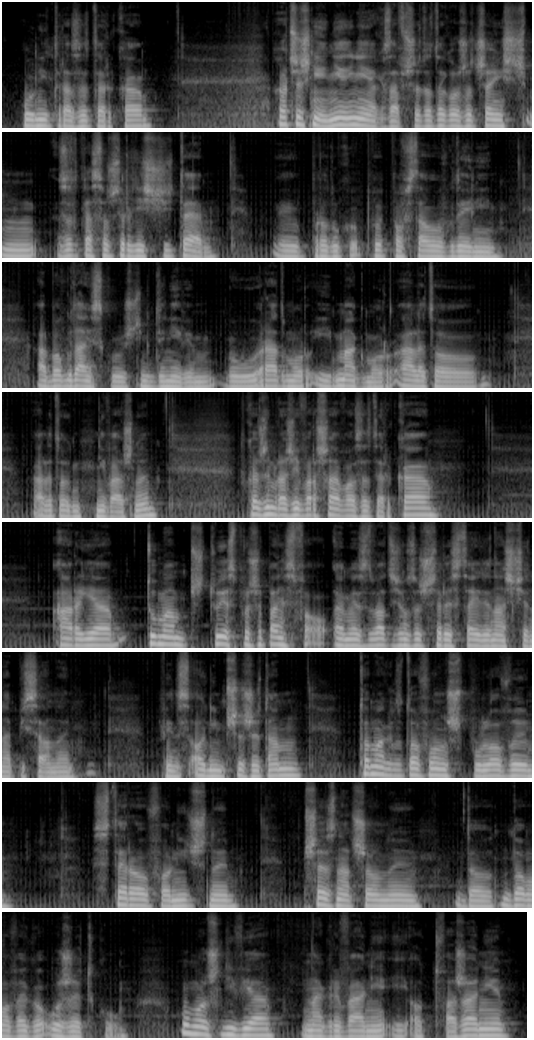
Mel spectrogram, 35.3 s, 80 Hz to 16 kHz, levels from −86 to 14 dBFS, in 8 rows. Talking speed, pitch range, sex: 105 wpm, 125-145 Hz, male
